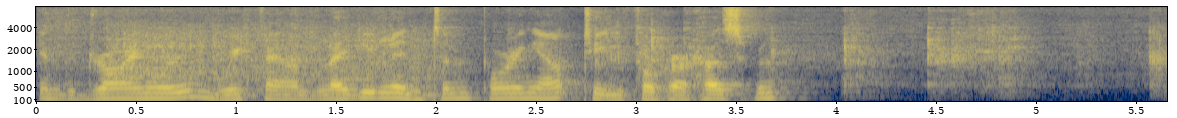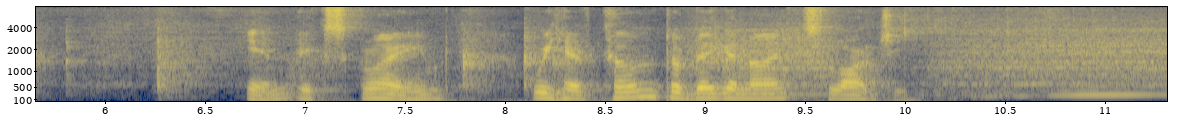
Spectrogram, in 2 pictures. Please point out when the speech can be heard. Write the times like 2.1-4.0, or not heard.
0.0-3.7, 6.7-10.1.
